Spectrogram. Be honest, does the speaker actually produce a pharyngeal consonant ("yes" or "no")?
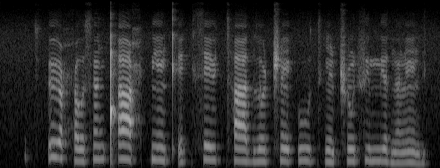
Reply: yes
